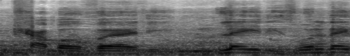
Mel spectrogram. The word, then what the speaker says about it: Cabo Verde: Cabo Verde or Cabo V with no D, no E.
